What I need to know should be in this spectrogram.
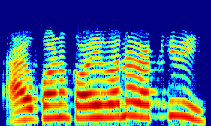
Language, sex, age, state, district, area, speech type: Odia, female, 30-45, Odisha, Dhenkanal, rural, conversation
